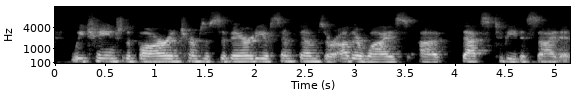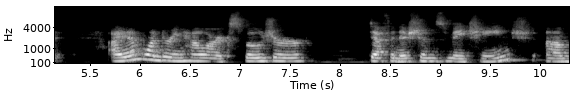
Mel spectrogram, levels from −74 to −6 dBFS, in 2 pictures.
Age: 40-59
